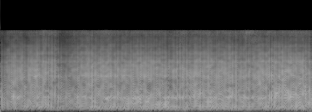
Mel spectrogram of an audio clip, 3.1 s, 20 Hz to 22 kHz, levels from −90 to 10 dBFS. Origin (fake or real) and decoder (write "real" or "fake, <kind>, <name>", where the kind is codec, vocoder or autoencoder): fake, vocoder, Vocos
